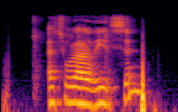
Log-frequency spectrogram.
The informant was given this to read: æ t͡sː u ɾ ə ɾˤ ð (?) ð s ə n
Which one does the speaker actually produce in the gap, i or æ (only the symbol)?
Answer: i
